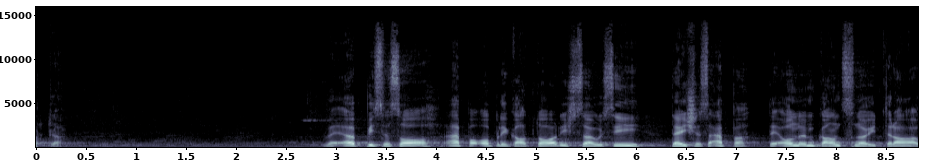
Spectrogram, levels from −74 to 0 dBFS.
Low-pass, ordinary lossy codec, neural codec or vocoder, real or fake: 14.4 kHz; none; none; real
